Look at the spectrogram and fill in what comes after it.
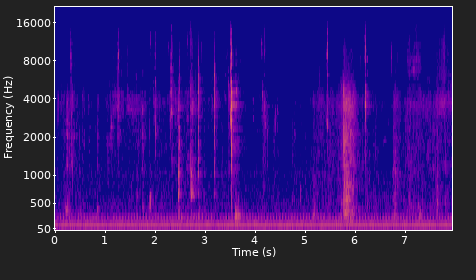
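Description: A person chewing food close to the microphone, with scattered soft mouth clicks and a louder bite about six seconds in, over a steady low hum.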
